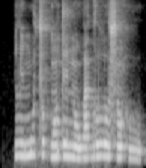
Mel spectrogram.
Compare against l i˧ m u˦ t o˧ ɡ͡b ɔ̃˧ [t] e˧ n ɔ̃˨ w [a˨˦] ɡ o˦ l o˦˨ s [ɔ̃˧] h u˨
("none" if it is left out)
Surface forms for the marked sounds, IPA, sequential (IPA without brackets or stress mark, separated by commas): t, a˨˦, ɔ̃˧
